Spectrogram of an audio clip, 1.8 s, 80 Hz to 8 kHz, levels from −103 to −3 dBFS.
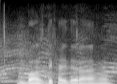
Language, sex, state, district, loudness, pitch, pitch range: Hindi, male, Jharkhand, Garhwa, -17 LUFS, 100 Hz, 100-105 Hz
